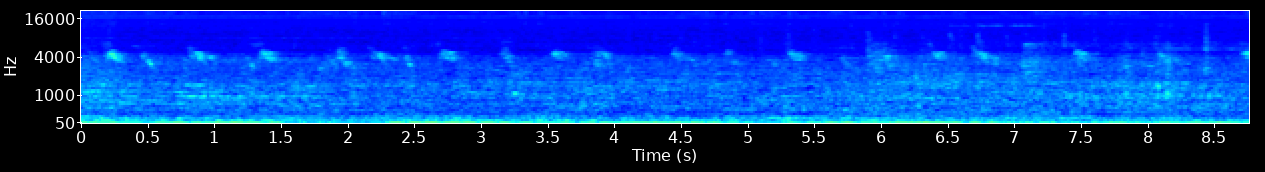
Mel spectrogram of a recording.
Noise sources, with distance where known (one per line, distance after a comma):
music from an unclear source, far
